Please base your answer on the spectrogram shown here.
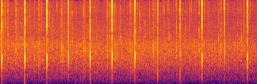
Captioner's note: applause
